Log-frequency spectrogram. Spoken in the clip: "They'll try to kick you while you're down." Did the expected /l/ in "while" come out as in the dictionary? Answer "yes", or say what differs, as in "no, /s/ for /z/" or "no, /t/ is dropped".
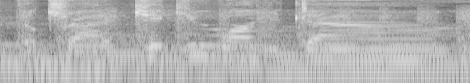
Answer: no, /n/ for /l/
